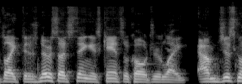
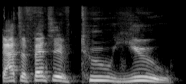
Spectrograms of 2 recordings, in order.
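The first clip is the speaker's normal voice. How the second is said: slow mocking finish; 3 semitones higher, 4 dB louder, slower than usual. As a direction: spell it out slowly to the offended. Mocking the offended.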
